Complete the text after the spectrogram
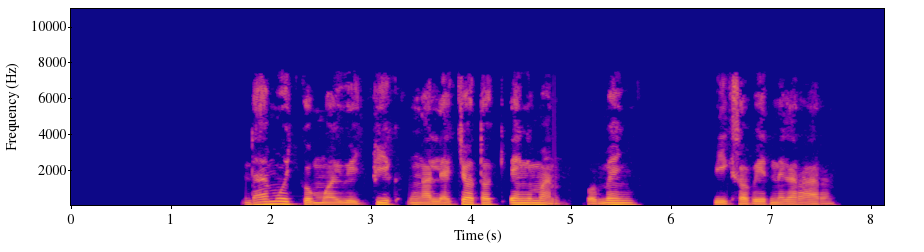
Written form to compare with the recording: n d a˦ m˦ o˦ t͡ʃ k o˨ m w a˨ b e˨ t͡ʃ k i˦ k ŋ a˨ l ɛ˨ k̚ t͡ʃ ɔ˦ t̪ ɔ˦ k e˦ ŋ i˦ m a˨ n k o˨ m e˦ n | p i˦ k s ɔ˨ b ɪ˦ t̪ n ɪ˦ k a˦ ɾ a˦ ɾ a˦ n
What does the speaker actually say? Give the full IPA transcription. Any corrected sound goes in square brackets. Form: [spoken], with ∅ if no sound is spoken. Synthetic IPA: n d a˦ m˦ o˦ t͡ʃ k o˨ m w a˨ [w] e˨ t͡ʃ [p] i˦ k ŋ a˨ l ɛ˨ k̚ t͡ʃ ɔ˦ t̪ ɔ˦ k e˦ ŋ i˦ m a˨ n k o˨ m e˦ [ɲ] | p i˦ k s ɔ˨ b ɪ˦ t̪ n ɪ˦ k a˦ ɾ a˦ ɾ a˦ n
